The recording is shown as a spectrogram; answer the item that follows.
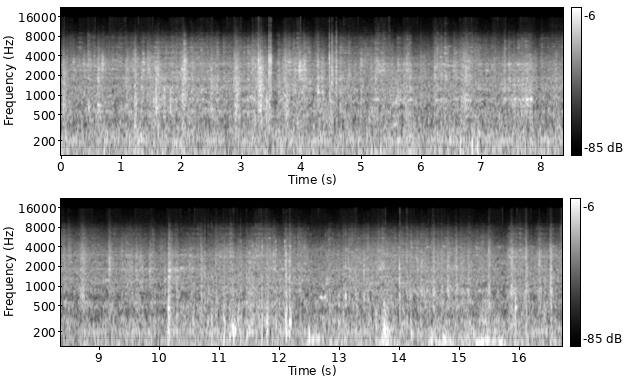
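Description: Brush dabbing resin into fibreglass mat: irregular small taps and scrapes over a steady background hiss.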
